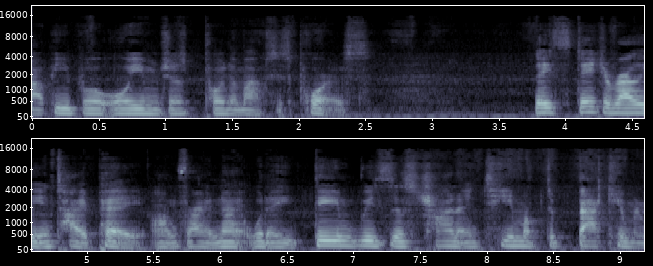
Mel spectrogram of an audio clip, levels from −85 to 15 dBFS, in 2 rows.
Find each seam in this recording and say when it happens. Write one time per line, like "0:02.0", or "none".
none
